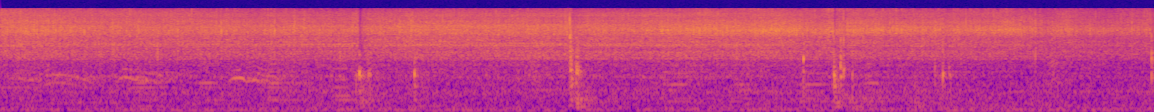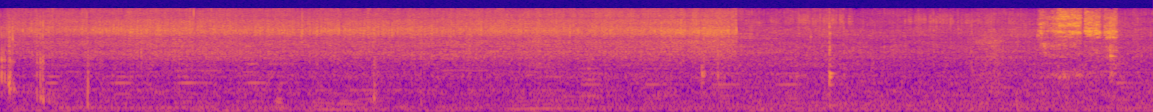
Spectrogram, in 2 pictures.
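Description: Chopped tomatoes with minced onion and garlic sizzling in an aluminium camping pot, with scattered sharp clinks of a metal spoon against the pot. The sizzle drops off about nine and a half seconds in, as the spoon stirs the mixture.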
